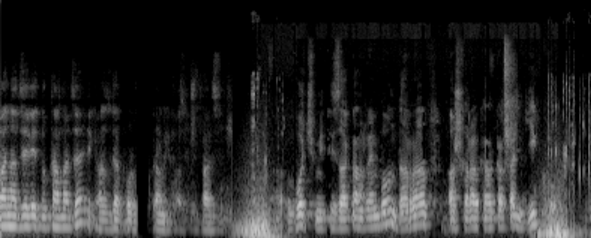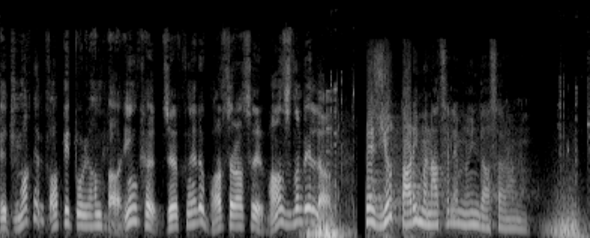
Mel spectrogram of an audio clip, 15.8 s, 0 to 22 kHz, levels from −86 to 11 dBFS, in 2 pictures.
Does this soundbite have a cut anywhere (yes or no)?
no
